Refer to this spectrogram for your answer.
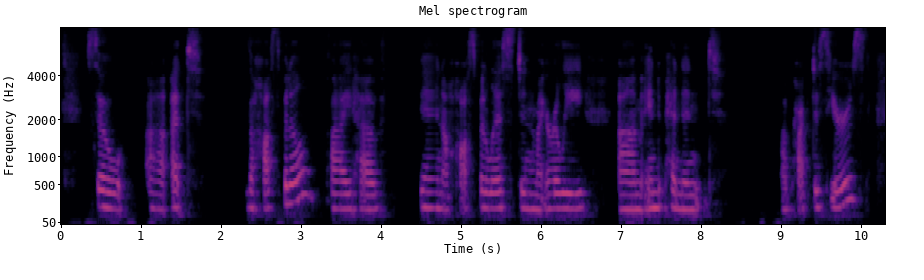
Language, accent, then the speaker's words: English; Barrie, Ontario, Canada; So I'm born and raised in Barrie, and my family and my husband's family are here, and we're raising our family here too.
